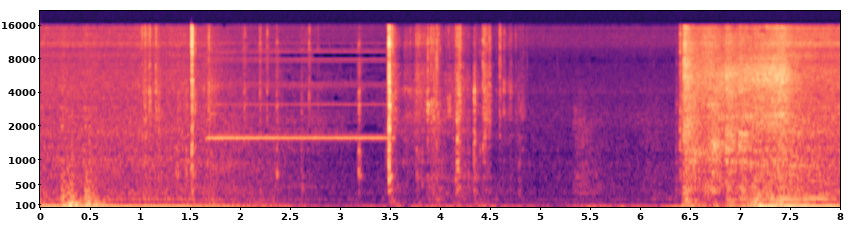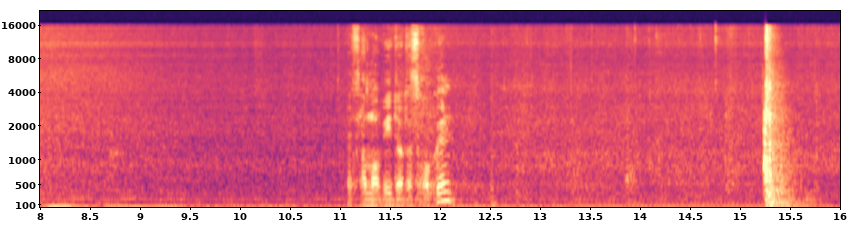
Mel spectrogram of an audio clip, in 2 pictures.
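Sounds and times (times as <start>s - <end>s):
starter cranking engine: 6.4s - 7.5s
car engine idling and stopping: 6.4s - 15.2s.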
